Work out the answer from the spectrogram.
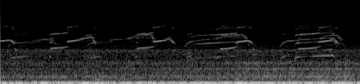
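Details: Bald eagles calling loudly at their big old nest in a Southwest Florida pasture tree, April 18, 2022; continuous run of high, thin, warbling chirps in quick succession, backed by a deep steady rumble.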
